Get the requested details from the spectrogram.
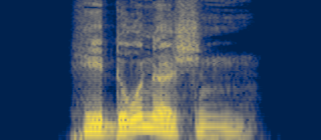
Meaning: inflection of hedonisch: 1. strong genitive masculine/neuter singular 2. weak/mixed genitive/dative all-gender singular 3. strong/weak/mixed accusative masculine singular 4. strong dative plural
- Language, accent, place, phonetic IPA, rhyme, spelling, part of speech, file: German, Germany, Berlin, [heˈdoːnɪʃn̩], -oːnɪʃn̩, hedonischen, adjective, De-hedonischen.ogg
